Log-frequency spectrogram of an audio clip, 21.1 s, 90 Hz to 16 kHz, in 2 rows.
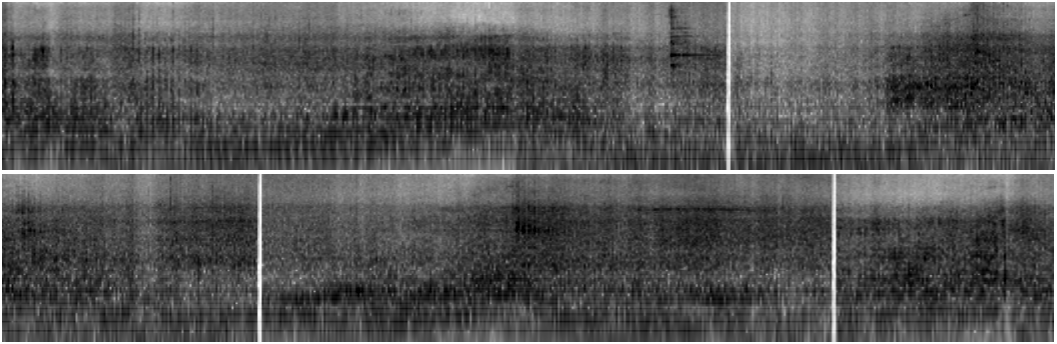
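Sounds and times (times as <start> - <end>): car engine under load: 0.0 - 21.0.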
